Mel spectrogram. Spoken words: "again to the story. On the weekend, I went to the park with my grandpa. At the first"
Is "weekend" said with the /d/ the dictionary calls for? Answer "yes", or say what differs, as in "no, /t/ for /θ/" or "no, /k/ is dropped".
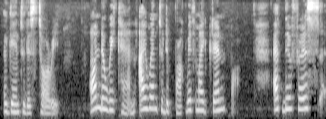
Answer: yes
